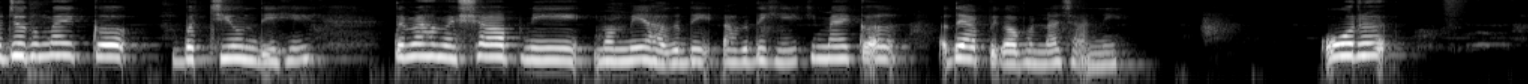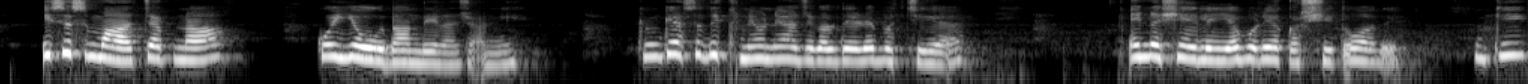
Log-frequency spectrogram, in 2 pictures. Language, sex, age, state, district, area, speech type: Dogri, female, 18-30, Jammu and Kashmir, Kathua, rural, spontaneous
